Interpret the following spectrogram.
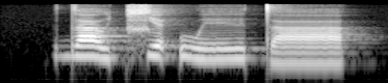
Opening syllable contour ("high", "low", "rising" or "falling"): falling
